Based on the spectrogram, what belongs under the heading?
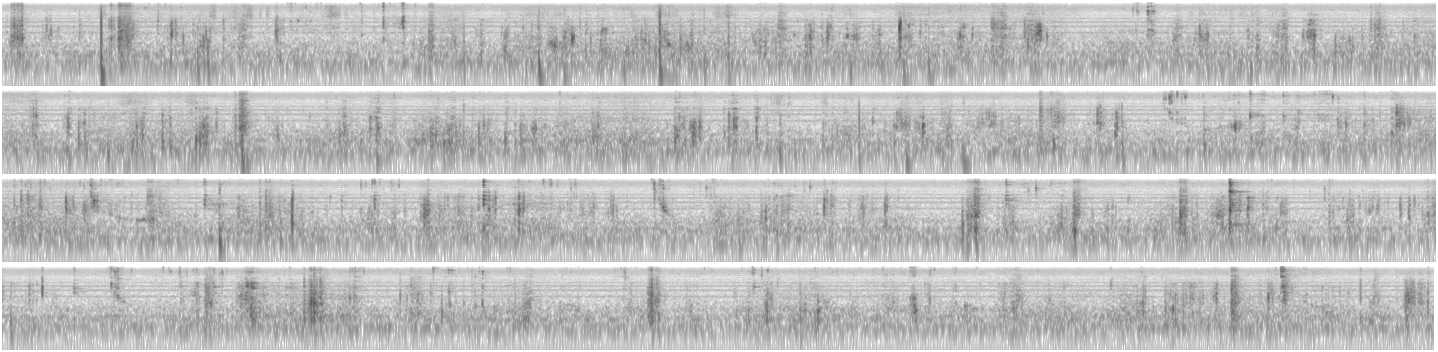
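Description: Close-miked chewing of Hakka noodles and saucy chicken Manchurian. Wet mouth sounds come with many irregular sharp clicks and smacks.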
